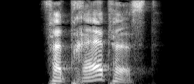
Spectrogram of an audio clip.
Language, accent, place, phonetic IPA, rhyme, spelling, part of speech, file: German, Germany, Berlin, [fɛɐ̯ˈtʁɛːtəst], -ɛːtəst, verträtest, verb, De-verträtest.ogg
- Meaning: second-person singular subjunctive II of vertreten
